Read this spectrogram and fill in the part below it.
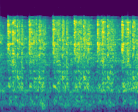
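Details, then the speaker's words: Treadle sewing machine, upper Pitman rod ball bearings dry of grease, partly repacked with Vaseline and turned by hand: light regular clunk about four per second over the whir. Bearings still knocking, but quieter than before. "every time I move the petal because all the grease is gone in there the ball bearings are hitting the axle for the flywheel"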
